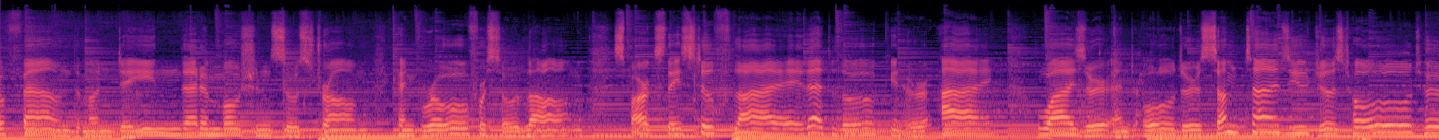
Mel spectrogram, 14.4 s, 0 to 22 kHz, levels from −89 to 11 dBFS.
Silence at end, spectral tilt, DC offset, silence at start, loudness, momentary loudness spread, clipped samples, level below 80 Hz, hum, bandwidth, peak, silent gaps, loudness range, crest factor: 0 s; -6.5 dB/octave; under 0.1%; 0 s; -14 LUFS; 4 LU; under 0.1%; -22 dBFS; none; 16 kHz; 0 dBFS; none; 1 LU; 12 dB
